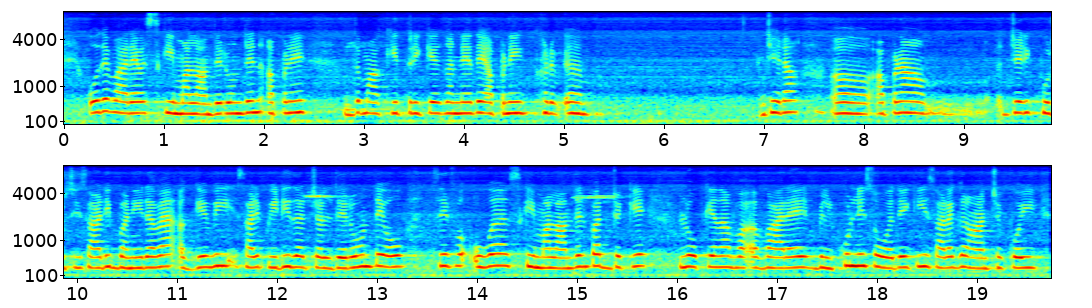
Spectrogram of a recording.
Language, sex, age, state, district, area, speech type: Dogri, female, 18-30, Jammu and Kashmir, Reasi, rural, spontaneous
